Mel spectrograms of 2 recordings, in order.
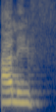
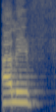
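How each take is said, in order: Both takes have the same delivery.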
